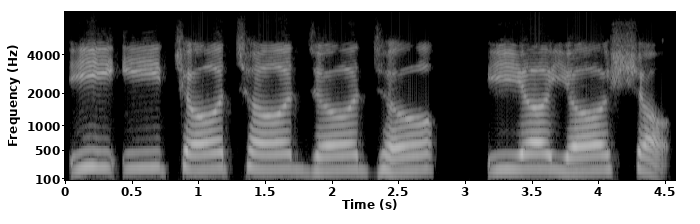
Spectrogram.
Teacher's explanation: जो आपकी टंग है ना, उसके साइड साइड का पोर्शन आपके अपर पैलेट, अपर जो हार्ड पैलेट है उसकी साइड साइड पे टच हो रहा है कि नहीं? तो it is consider as hard palate, ठीक है, तालु।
